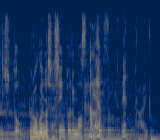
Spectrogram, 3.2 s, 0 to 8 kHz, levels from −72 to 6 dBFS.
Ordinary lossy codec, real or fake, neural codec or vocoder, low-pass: none; fake; codec, 16 kHz, 4 kbps, FunCodec, trained on Chinese and English, 50 frames a second; 7.2 kHz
